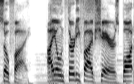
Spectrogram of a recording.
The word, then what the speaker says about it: SoFi: Coming in at number five, we have SoFi Technologies pronounced SoFi.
